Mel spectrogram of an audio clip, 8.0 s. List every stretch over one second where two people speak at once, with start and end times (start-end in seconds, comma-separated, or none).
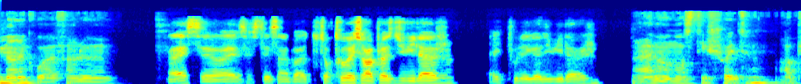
none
